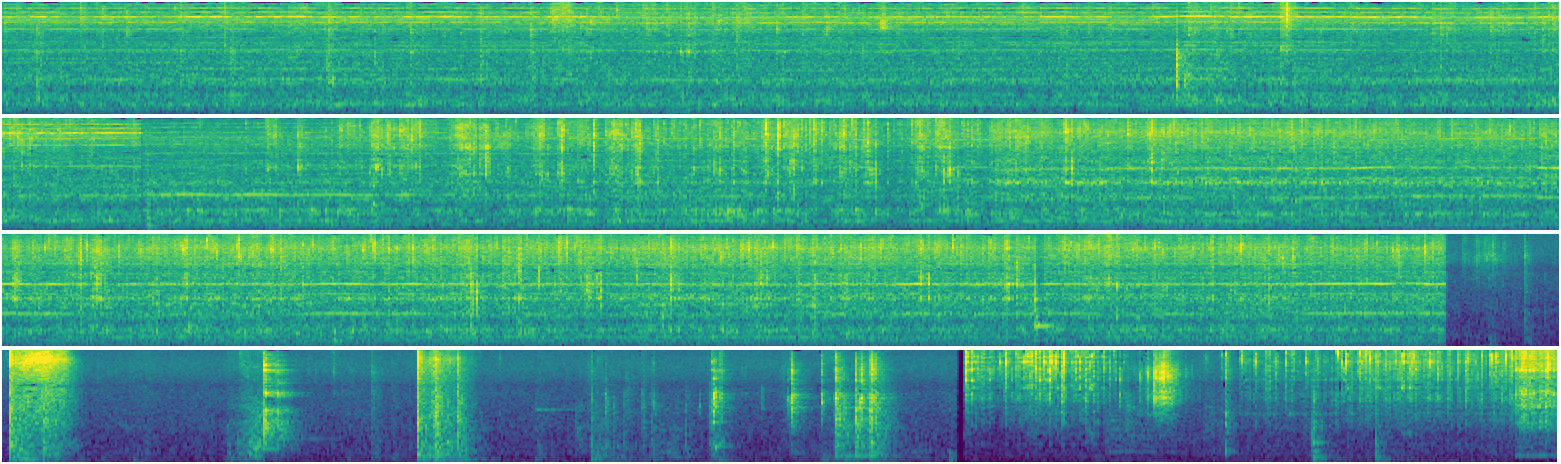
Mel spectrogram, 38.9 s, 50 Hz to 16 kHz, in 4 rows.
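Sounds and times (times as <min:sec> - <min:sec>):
electric meat grinder motor: 0:00.0 - 0:28.5, 0:38.6 - 0:38.9.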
